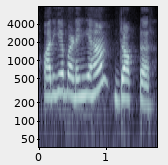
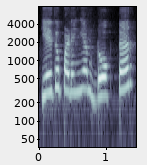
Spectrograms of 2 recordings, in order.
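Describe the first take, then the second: First: डॉक्टर read with the open "aw" as in English doctor; डॉक्टर with the rounded open vowel; ardhchandra reading. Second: डॉक्टर read with the closed "o" of doe; डॉक्टर with a pure long o; o-matra reading. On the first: Teacher contrasting the two matras for students, modelling the open aw. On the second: Teacher contrasting the two matras for students, modelling the closed o. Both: Shown as a demonstration. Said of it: "आ गया pronunciation में फ़र्क".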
